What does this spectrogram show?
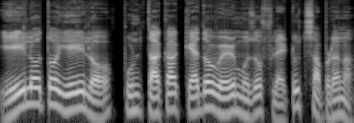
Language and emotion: Goan Konkani, neutral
